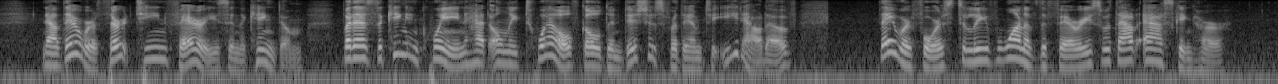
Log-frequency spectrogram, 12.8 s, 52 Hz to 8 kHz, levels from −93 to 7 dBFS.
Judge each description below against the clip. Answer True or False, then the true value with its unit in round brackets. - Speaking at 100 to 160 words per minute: False (175 wpm)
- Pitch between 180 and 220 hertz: True (190 Hz)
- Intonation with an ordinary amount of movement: False (8.4 semitones)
